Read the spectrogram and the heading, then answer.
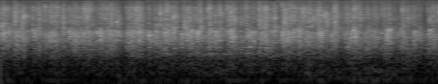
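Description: Sustained applause from a live show audience, a dense, steady patter of many hands clapping at once, fairly loud, with no break over several seconds.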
